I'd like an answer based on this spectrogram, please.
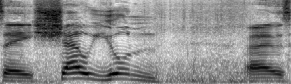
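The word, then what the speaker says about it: Xiaoyun: car I just jumped into it it's a shiao Yun uh is how you pronounce it uh petrol engine never driven a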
